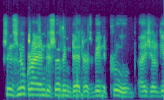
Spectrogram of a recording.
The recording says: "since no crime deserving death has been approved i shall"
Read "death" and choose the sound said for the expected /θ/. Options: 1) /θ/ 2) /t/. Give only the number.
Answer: 2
